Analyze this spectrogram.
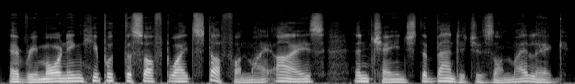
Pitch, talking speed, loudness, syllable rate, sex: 125 Hz, 190 wpm, -18 LUFS, 4.7 syllables/s, male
